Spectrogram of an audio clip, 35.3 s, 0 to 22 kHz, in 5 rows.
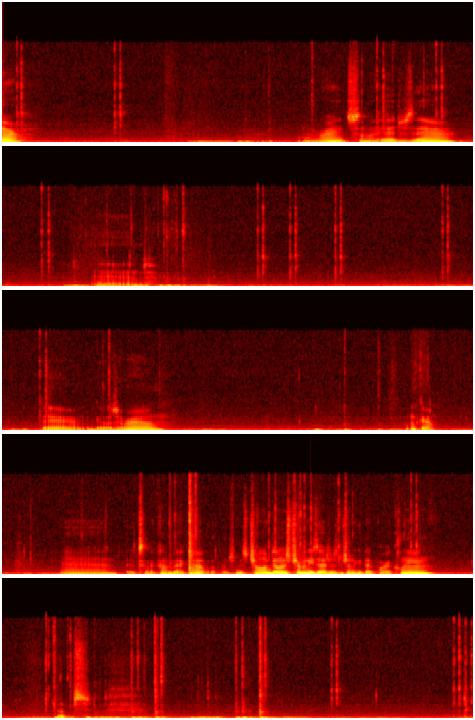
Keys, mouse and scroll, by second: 3.3 Escape, 3.8 space, 5.9 Escape, 7.8 Escape, 8.7-9.8 typing, 14.0 Escape, 15.5 space, 18.9 Escape, 19.0 space, 23.2-24.1 typing, 28.9 super+z, 29.3 super+Escape, 29.7-32.1 typing, 30.9 Escape.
